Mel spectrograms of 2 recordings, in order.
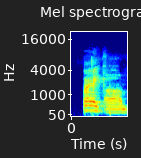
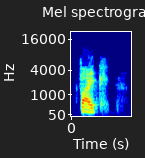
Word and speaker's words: Feick: I move to have Andrew, I'm going to mispronounce his last name, so I'll spell it F-E-I-C-K. – Fike. – Andrew Fike. – Fike, to be the alternate member to the Zoning Hearing Board for a term ending December 31st, 2023.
